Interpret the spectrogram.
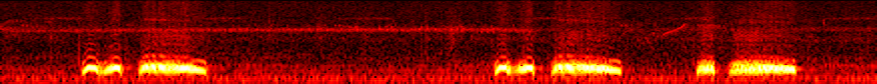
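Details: Wild spotted dove in high mountain forest near Kanchanaburi, Thailand, drawn in by a caged decoy. It gives three low two-part coos, each a short note then a longer, rough, throaty one, over a faint steady background hum.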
